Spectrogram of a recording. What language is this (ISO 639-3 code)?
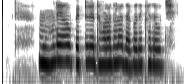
ori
